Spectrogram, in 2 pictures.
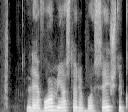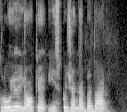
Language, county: Lithuanian, Kaunas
